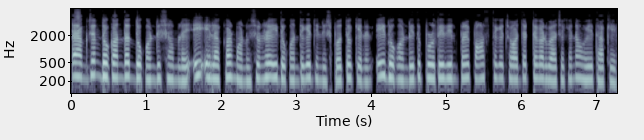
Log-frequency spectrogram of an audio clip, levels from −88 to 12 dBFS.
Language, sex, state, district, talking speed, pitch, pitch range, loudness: Bengali, female, West Bengal, Dakshin Dinajpur, 195 wpm, 230 Hz, 215-235 Hz, -18 LUFS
